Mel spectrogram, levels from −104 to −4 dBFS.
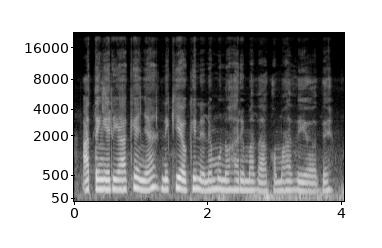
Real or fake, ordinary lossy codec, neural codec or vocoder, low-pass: fake; none; vocoder, 44.1 kHz, 128 mel bands every 256 samples, BigVGAN v2; 19.8 kHz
